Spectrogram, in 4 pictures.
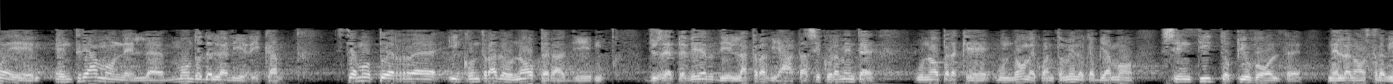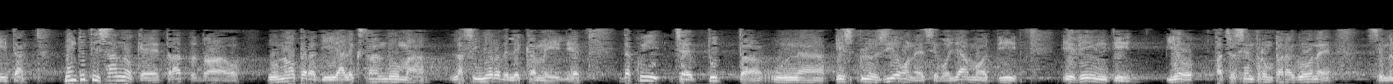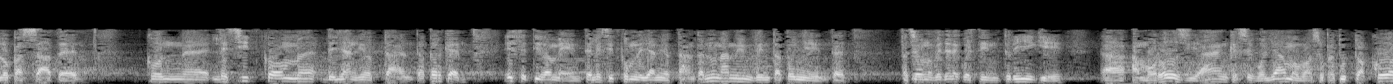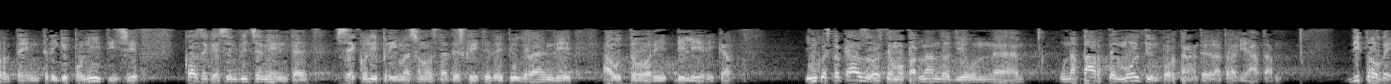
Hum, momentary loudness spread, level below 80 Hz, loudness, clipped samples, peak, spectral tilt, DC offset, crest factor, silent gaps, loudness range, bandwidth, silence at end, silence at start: none; 7 LU; -44 dBFS; -11 LUFS; under 0.1%; 0 dBFS; -5 dB/octave; under 0.1%; 12 dB; none; 2 LU; 5.4 kHz; 0 s; 0 s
